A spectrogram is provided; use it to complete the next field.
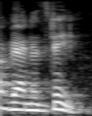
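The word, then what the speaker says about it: Wednesday: डी आ वाई डे जब हम इसको पढ़ेंगे तो डी साइलेंट हो जाएगा तो क्या पढ़ा जाएगा वेनसडे टी एच यू आर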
